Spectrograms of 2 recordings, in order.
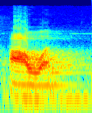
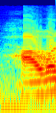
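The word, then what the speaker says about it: hour: Next word दिया हुआ है हमारे पास आवर, इसे हम हावर नहीं आवर पढ़ते हैं और इसका प्रोनाउंसिएशन अर के सेंस पर भी होता है, जिसे हम बोले अर। तो यहाँ पर ओ से पहले एच दिखाई दे रहा है, इस कारण से हम इसे हावर नहीं आवर पढ़ेंगे या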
